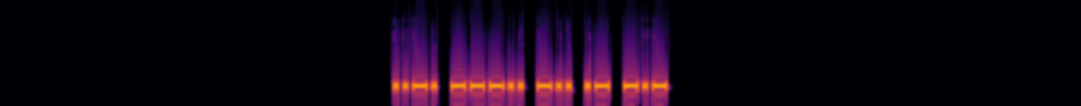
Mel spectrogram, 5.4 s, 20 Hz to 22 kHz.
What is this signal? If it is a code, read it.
Morse code, heard as a keyed tone, about 51 wpm, 700 Hz. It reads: F8DAK
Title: DXCC-100 Call Signs - 5 Characters - Repeated 3x - 50wpm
